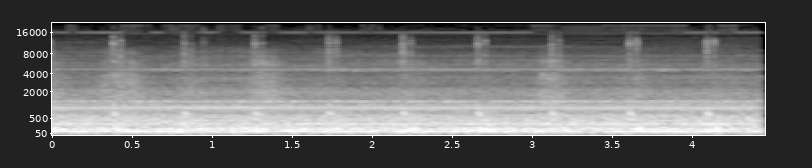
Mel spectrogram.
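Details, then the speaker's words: Sunster TB10 diesel heater on level two, microphone right next to it: steady fan hum with a light, even tick about twice a second, normal fuel pump ticking. "you can kind of hear the ticking sound but this being 3 4T away from you outside you're not going to hear that at all"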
